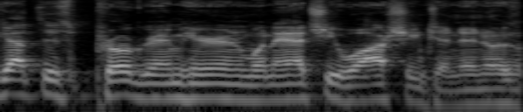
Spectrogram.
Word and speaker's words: Wenatchee: you moved where my dad my dad it's pronounced Wenatchee for crying out loud but you know and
